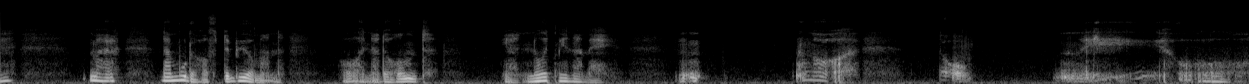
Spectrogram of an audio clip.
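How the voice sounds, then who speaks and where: An older woman acting in a radio drama as a frail, bedridden, wistful but plucky old woman, musing haltingly to herself in a husky, breathy voice. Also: low voice, mellow, full character voice. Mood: uneasy, regretful, then weary, stoic.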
